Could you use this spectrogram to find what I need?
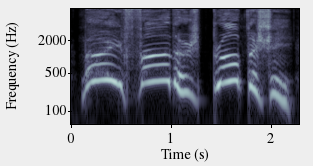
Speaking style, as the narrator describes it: screamed, his head in his hands

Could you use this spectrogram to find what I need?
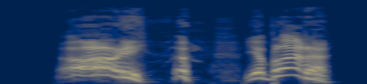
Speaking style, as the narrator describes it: Cliff barked out a laugh

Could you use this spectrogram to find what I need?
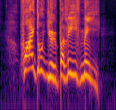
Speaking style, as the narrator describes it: He asked furiously

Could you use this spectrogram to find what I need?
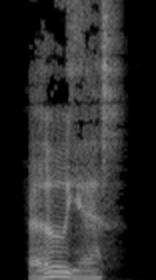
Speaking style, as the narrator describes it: Temeraire said drowsily

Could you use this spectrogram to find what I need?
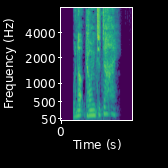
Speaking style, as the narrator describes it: she gasped

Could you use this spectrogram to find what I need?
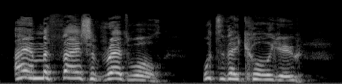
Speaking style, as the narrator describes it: the squirrel laughed

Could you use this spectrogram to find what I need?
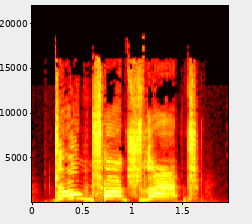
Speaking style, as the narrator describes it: yelled Ford

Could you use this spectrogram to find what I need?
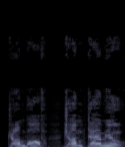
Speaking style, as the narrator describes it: Lawrence bellowed at the men

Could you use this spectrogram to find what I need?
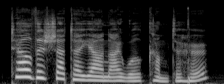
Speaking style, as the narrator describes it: said calmly

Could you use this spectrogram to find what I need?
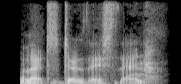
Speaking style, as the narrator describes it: said Ansi in a growl

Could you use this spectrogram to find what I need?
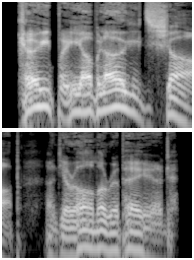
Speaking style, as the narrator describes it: Jax grunted in an ominous tone

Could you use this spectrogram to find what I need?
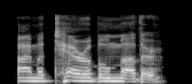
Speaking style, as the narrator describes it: Mara exclaimed, almost in tears

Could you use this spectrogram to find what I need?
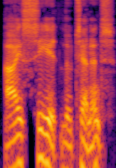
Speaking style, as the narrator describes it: Garvey said, and he was pleased and more than a little surprised by how calmly he managed to speak

